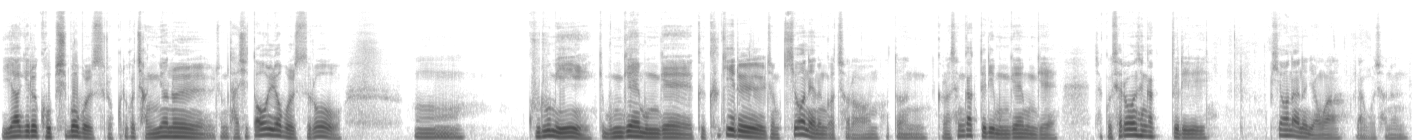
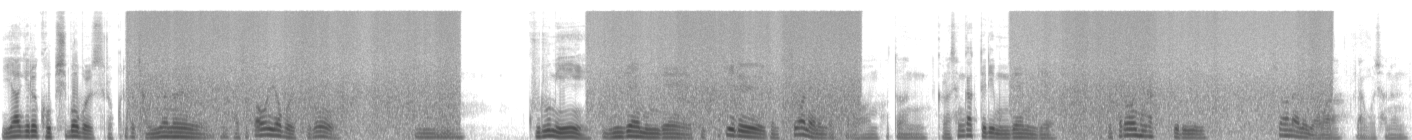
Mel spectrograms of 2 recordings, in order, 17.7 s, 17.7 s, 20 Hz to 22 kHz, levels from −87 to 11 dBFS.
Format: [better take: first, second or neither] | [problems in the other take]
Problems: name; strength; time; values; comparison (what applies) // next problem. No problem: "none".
first | hiss; loud; from 1.5 to 6 s, from 7.5 to 11 s and from 13 to 17 s; 5 dB below the speech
